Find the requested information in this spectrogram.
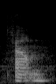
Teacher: there's a t there but I didn't say it what what bet bet so I'm using my tongue to stop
